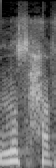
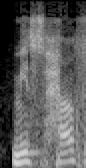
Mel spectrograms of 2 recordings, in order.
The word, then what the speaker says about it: مصحف: Dalam pengucapan mushaf ini ada 3 cara. Yang pertama di dhamma mimnya, dan yang kedua di kasra mimnya, dan yang ketiga di fathah mimnya, yakni mushaf, mishaf dan mashaf.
